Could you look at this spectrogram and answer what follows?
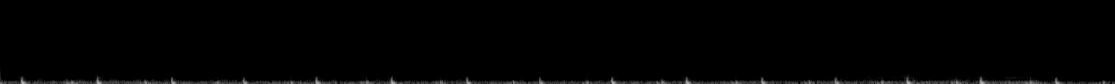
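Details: Steady, regular low thumps at roughly 80 beats a minute, an ordinary heartbeat recorded outside the body with a studio microphone half a foot from the chest; level changes from adjustments during recording.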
